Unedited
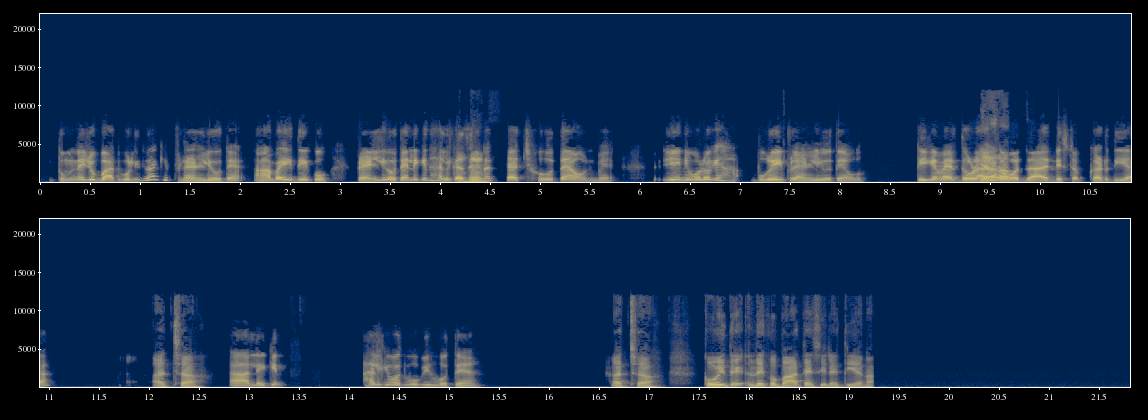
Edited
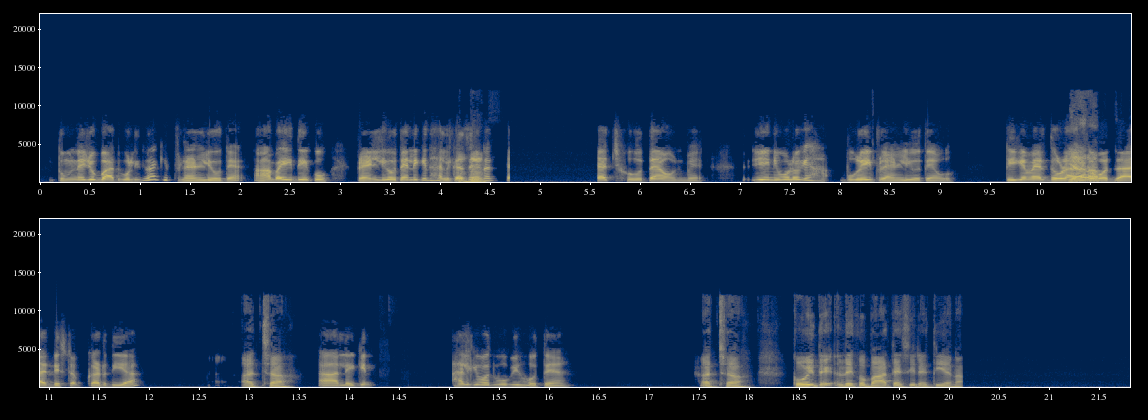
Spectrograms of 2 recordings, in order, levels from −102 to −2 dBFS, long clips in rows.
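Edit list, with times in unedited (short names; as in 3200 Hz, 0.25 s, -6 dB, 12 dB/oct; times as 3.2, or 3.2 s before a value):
4.7 insert room tone 0.89 s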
